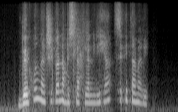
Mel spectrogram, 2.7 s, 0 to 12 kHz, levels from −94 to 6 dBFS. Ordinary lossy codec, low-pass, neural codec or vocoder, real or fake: AAC, 64 kbps; 10.8 kHz; codec, 16 kHz in and 24 kHz out, 0.8 kbps, FocalCodec, streaming, 65536 codes; fake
